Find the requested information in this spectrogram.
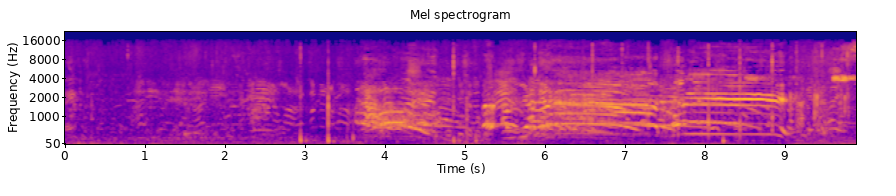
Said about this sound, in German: Fleißig waren auch die Zuschauer, die beide Mannschaften anfeuerten. Pauli, mach ihn weg!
